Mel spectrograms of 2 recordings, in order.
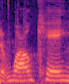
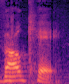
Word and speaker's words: wauke: For example, I said wauke, you said vauke. Yes, so in that example, so the word or the letter W can be pronounced as a W or a V, as a V sound.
